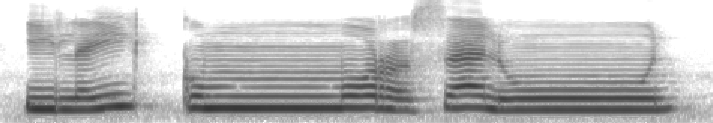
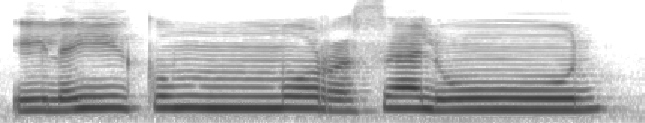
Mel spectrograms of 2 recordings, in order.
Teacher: الیکم مرسلون، اس طرح کر کے، اور آسان ہے، ادغام شفوی کہیں گے۔ میم ساکن کے بعد جب میم آئے گا تو دونوں میم کو ملا کر غنہ کے ساتھ مشدد ادا کریں گے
